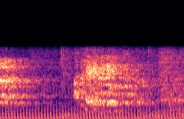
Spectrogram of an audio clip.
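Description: Players' voices calling across the court, with one long shouted call about a second in, over a steady low electrical buzz.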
